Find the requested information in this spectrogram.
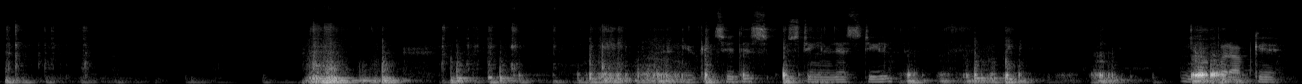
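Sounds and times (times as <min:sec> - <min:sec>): plastic kettle knocking and scraping: 0:03.0 - 0:08.3, 0:09.0 - 0:11.3, 0:11.9 - 0:12.5.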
